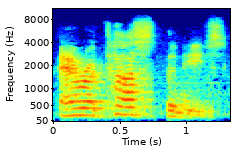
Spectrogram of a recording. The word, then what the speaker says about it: Eratosthenes: see this is back 200 and rough and Eratosthenes that's how you say it I guess this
